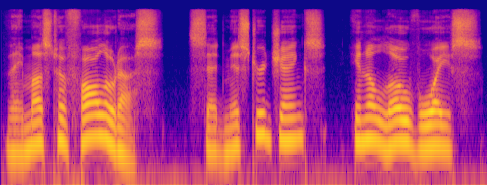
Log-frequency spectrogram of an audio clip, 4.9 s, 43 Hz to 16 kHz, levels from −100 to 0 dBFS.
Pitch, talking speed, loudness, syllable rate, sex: 155 Hz, 150 wpm, -16 LUFS, 3.5 syllables/s, male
